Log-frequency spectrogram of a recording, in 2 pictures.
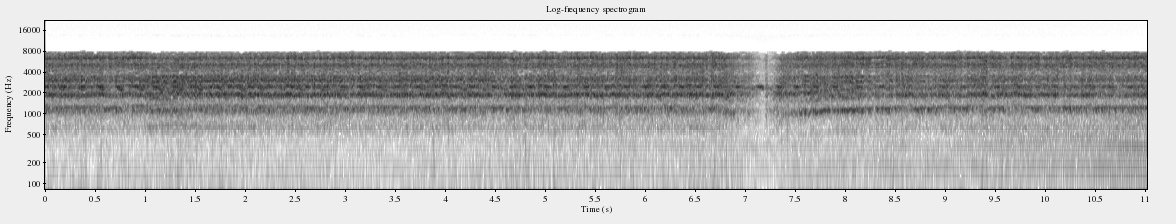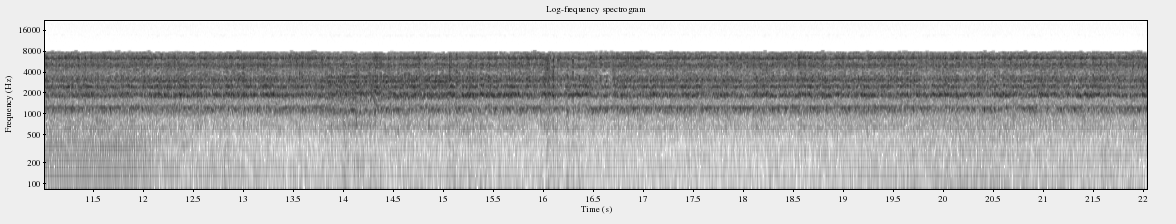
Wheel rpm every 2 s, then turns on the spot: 160, 160, 160, 130, 150, 160, 160, 160, 160, 160, 160.
none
